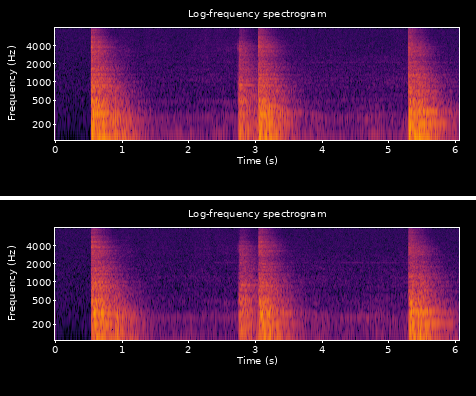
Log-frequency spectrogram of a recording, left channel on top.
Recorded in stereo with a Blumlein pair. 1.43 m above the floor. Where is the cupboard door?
25° left, 0.9 m.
